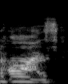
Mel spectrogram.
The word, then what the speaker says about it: Hause: His name is Dave Hawes. It's spelled Hause, pronounced like pause.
